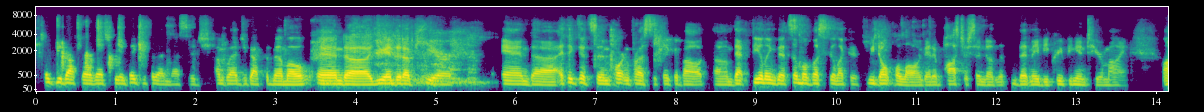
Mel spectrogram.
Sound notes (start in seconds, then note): 2.2 attendees laughing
